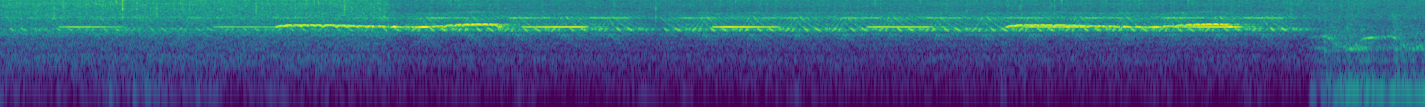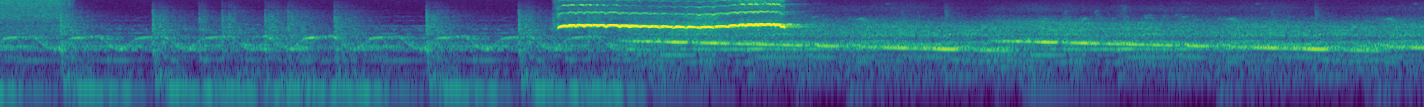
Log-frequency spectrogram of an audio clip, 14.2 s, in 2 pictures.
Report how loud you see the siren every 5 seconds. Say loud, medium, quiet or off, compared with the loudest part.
medium, medium, loud.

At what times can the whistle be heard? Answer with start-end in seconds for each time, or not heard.
1.3-2.6, 5.0-6.2, 9.8-11.2.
